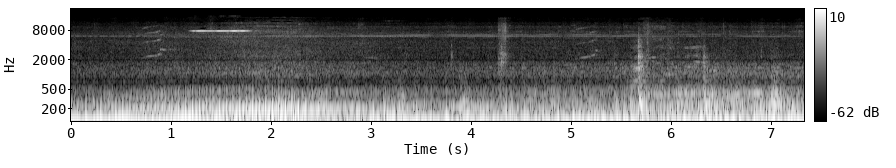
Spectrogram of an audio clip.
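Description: A ferry engine rumbles steadily.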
